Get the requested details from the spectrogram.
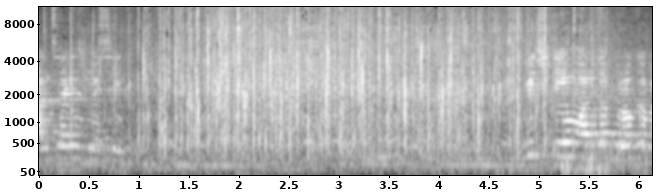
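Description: Students clap their hands in applause outdoors.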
